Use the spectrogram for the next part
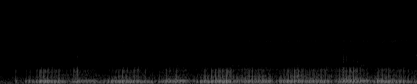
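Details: Mufasa, a medium-hair orange tabby male cat almost 8 months old, purring while being petted on September 28, 2015; a low, steady rumbling purr pulses in even cycles with no other sounds.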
